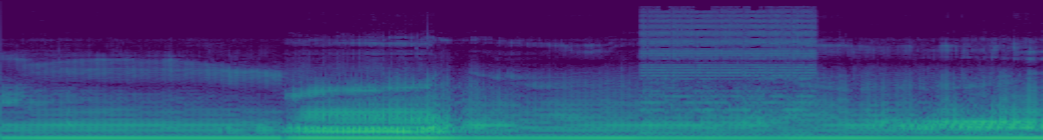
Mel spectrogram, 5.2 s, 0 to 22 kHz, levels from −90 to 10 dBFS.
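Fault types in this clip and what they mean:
Skip ahead: At about 1.39 to 1.41 s the audio jumps forward with no fill, so the material on either side is joined almost directly. About a second of audio is simply absent. This is the sound of a stretch being discarded while later audio was already queued, either lost in transit or dropped when the jitter buffer overflowed. The delay falls by roughly the same amount at that moment.
Jitter buffer speed-up: From about 2.15 to 2.97 s the sound runs fast, at about 115% of normal speed, while the pitch stays the same. The receiver is trimming short segments of one or a few pitch periods, one after another, to shrink a buffer that had built up more audio than its target. Roughly 150 ms is removed over this stretch, which makes the passage sound hurried.
GSM phone buzz: From about 3.19 to 4.08 s a hard, raspy buzz sits under the signal at about 13 dB below it. 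Its 217 Hz fundamental, rich in harmonics, is the burst rate of a nearby 2G handset. The audio circuitry rectifies the radio pulses into this tone, which is unrelated to the wanted sound. The buzz holds steady throughout, consistent with the phone being in a call rather than a data transfer.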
